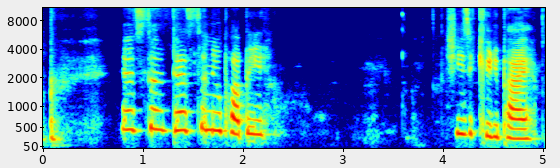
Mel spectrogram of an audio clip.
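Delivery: high-pitched cooing over a puppy; cooing puppy talk. Real, not acted. Streamer showing viewers the new puppy, high cooing. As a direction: coo in a high little voice.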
